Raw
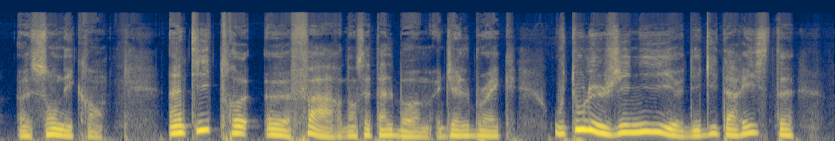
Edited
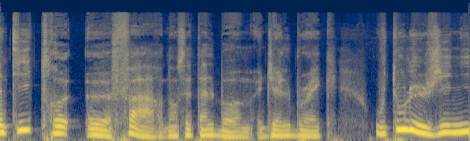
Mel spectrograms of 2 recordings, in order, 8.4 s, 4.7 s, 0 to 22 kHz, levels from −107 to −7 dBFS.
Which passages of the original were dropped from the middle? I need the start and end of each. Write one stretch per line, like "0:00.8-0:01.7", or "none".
none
